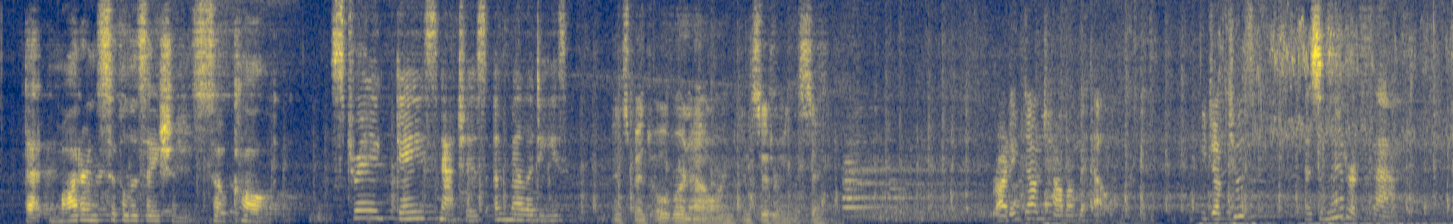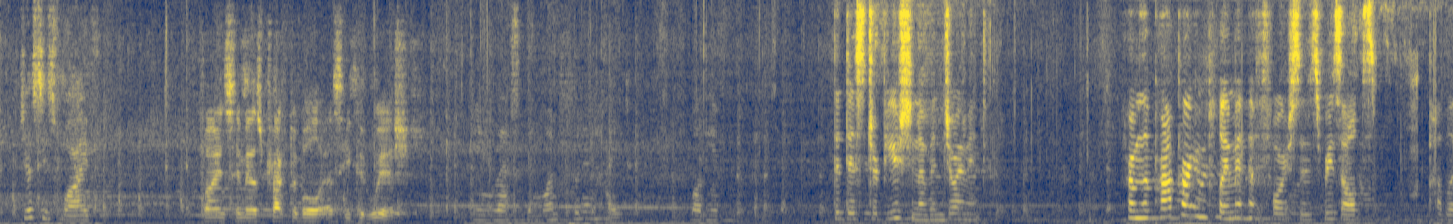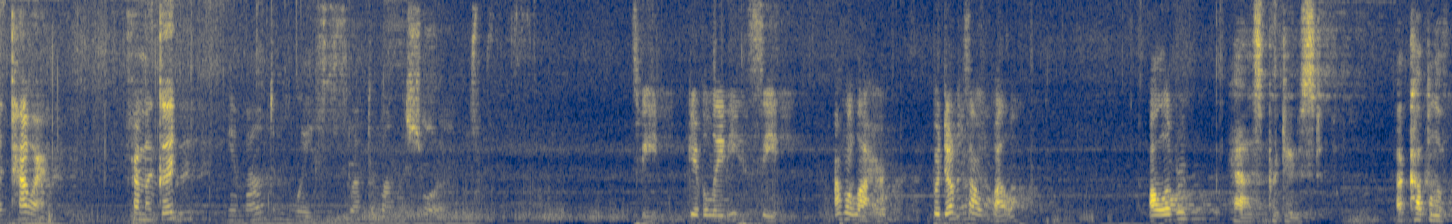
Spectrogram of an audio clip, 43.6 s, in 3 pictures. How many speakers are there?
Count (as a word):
eight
